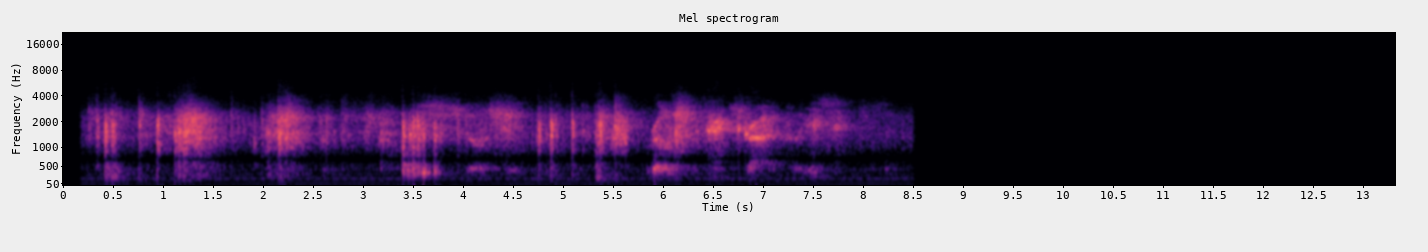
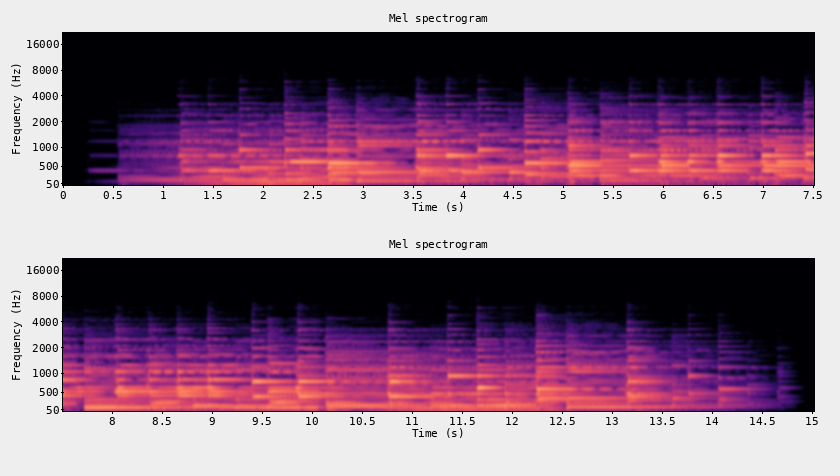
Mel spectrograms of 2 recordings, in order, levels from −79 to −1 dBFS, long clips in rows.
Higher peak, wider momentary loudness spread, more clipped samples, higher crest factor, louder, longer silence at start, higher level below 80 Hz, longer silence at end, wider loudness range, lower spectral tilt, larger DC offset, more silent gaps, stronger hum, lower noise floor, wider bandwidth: second, -12 dBFS vs -6 dBFS; first, 15 LU vs 11 LU; neither; first, 20 dB vs 14 dB; second, -29 LUFS vs -21 LUFS; second, 0.2 s vs 0.55 s; second, -78 dBFS vs -40 dBFS; first, 4.85 s vs 0.6 s; first, 9 LU vs 3 LU; second, -3 dB/octave vs -9 dB/octave; neither; neither; first, 60 Hz at -80 dBFS vs none; about the same, -51 dBFS vs -53 dBFS; first, 8.8 kHz vs 6.6 kHz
